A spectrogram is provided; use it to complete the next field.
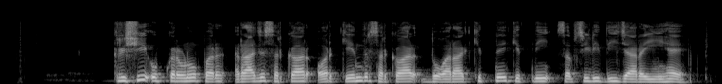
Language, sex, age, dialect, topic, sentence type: Hindi, male, 18-24, Garhwali, agriculture, question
